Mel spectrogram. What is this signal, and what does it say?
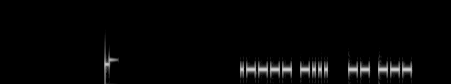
Morse code, heard as a keyed tone, about 39 wpm, 700 Hz. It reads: 1B MO
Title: Field Day Exchanges - 40wpm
